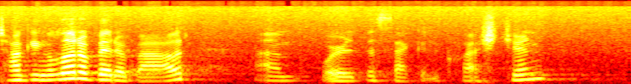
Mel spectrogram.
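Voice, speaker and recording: Over noticeable background noise, a woman with a Spanish accent speaks at a fairly high pitch. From Puerto Rico, small town. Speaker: professor. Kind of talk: panel discussion. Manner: hesitant, many fillers.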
